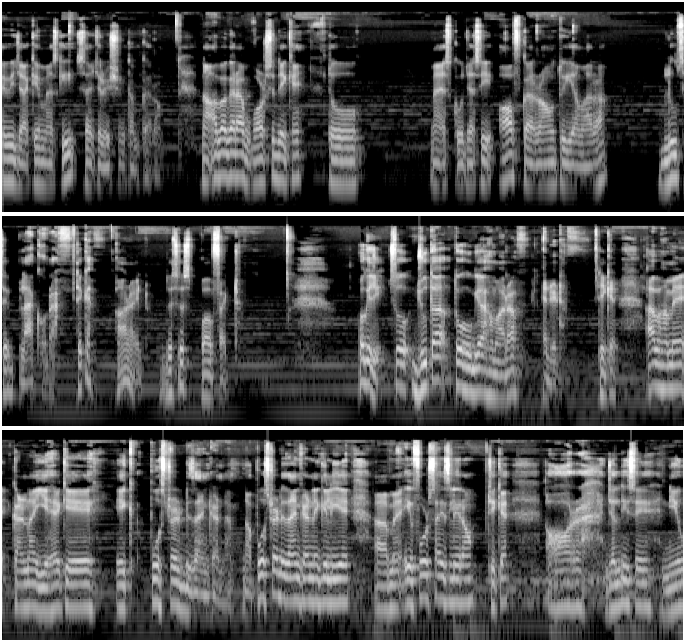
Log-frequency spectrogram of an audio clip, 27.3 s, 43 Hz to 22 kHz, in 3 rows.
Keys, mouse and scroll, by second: 5.1 click, 9.4 space, 10.0 ctrl+click, 12.2 click, 25.7 click.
